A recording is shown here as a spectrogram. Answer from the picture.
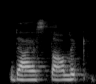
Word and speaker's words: diastolic: needs announce after it so you can say diastolic blood pressure because blood pressures is good good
